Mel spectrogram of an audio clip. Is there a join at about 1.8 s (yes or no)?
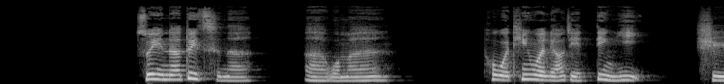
no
